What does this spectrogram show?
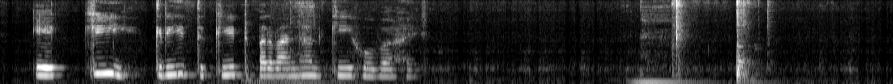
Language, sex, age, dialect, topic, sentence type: Magahi, female, 18-24, Southern, agriculture, question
